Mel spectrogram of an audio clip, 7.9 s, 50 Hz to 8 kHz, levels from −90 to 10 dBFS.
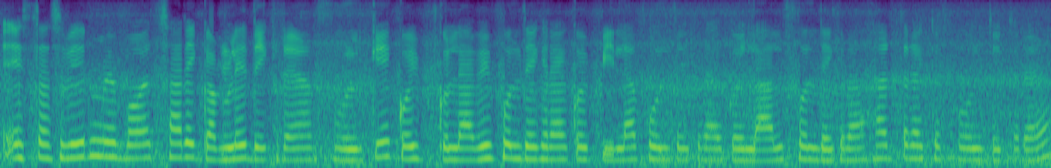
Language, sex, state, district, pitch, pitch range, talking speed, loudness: Hindi, male, Bihar, Saran, 215 Hz, 205-235 Hz, 275 wpm, -14 LUFS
